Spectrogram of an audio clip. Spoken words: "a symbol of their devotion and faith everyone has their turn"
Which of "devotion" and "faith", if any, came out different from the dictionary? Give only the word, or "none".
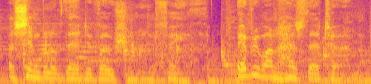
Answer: none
